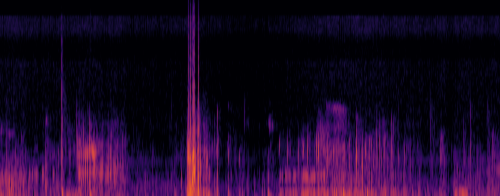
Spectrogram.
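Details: Continuous low gurgling and rumbling with bubbly pops and squeaks: loud stomach growling from a person recorded on a day when they were passing a lot of gas.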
